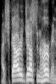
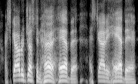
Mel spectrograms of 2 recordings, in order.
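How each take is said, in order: First: Said in the usual way. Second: Put-on a loose Boston accent, Herbert said as Hebbet with no R; a playful imitation of a Boston football GM; mock Boston accent. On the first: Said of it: "he's like". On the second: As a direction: drop the R's Boston style, Herbert as Hebbet. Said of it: "that Boston accent".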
